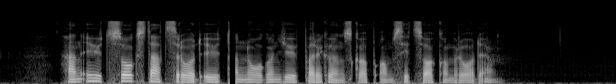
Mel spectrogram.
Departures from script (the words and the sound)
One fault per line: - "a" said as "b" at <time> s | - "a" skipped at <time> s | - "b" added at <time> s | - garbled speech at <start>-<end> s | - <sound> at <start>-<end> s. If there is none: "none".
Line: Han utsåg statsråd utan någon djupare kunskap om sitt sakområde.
- dropout at 2.3-2.4 s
